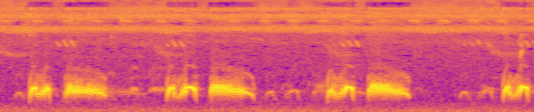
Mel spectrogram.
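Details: Spotted dove with a clear voice in a training recording. Deep soft cooing comes as a brief rolling double note followed by a long smooth coo, given three times with faint short notes between.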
